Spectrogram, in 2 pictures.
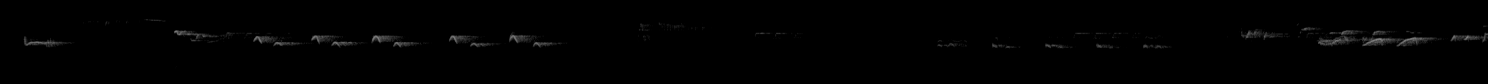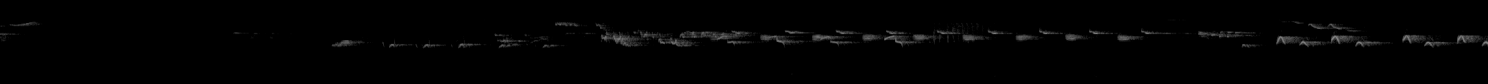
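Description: Birds chirping and singing in quick runs of repeated notes. It cuts out to silence twice for about a second.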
